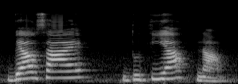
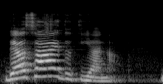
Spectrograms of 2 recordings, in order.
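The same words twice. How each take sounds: First: It is said in two parts with a pause. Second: It is said joined together without a pause. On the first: "आप इसको दो भाग में पढ़िए" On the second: "जोड़ दीजिए"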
